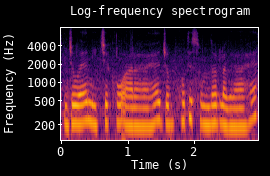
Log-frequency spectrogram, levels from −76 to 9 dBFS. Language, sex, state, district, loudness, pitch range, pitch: Hindi, female, Himachal Pradesh, Shimla, -14 LUFS, 200-220 Hz, 210 Hz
